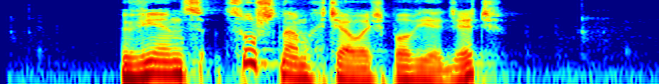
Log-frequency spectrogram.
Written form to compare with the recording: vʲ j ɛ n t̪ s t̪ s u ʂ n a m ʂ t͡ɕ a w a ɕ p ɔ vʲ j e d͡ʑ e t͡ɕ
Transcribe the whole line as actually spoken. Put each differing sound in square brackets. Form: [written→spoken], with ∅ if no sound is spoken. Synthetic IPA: vʲ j ɛ n t̪ s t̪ s u ʂ n a m [ʂ→x] t͡ɕ a w [a→ɛ] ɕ p ɔ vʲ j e d͡ʑ e t͡ɕ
